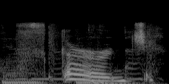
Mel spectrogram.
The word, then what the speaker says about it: scourge: 这个单词呢是我在看那个特种部队什么忘记那电影名字了，看听到的，读作 scourge scourge scourge s c o u r g e。我刚开始看到这个单词的时候差点把它看成了 scourge，给它在里面硬生生的加一个字母 a，不是的，它读作 scourge。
